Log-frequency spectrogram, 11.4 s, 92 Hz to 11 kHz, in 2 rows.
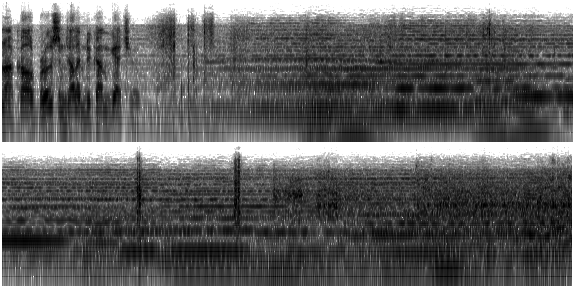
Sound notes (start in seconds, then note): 7.4 car engine starting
